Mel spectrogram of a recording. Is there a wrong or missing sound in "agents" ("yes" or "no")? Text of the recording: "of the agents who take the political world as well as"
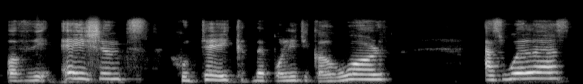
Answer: yes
